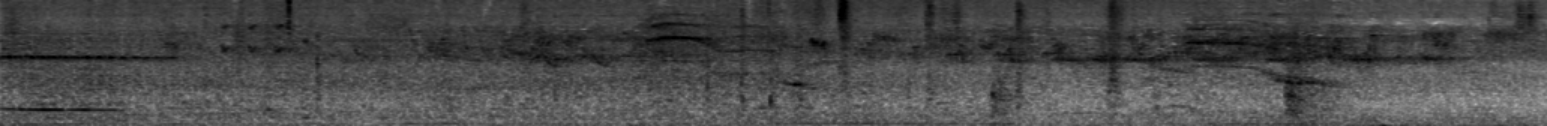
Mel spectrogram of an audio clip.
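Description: Outdoor ambience of birds chirping and whistling now and then over a steady low background noise.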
